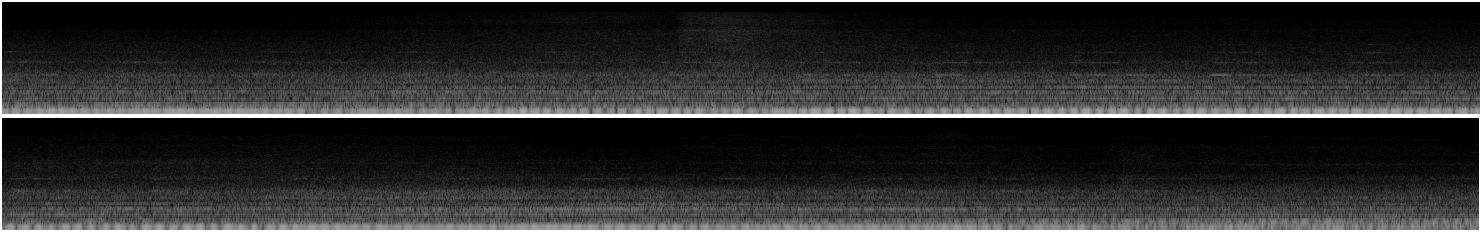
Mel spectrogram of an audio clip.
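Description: MBTA commuter rail diesel locomotive hauling bi-level coaches past, its engine a steady low rumble as it works up a steep grade on wet, leaf-covered rails.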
